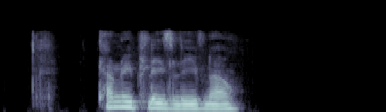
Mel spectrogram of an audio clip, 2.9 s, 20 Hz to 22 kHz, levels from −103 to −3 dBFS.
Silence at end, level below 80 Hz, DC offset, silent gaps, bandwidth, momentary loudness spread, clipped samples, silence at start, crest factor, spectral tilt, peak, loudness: 1.1 s; -70 dBFS; under 0.1%; none; 8.2 kHz; 10 LU; under 0.1%; 0.75 s; 16 dB; -7.5 dB/octave; -16 dBFS; -31 LUFS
